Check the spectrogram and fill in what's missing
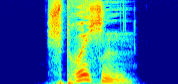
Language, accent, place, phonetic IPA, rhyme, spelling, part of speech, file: German, Germany, Berlin, [ˈʃpʁʏçn̩], -ʏçn̩, Sprüchen, noun, De-Sprüchen.ogg
- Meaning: dative plural of Spruch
